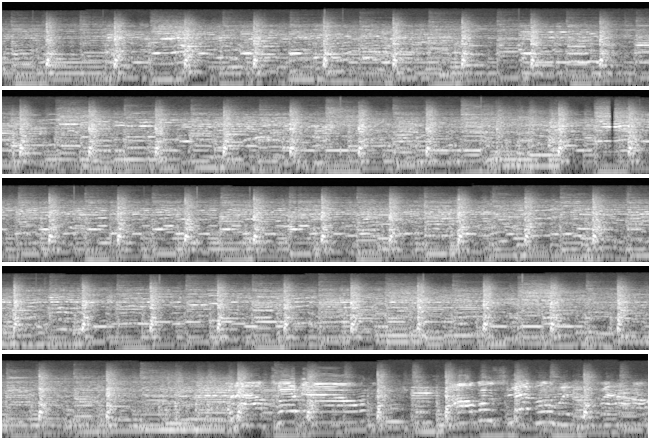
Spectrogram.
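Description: Live electric blues band playing an instrumental passage: electric guitar over a drum kit keeping a steady beat.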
